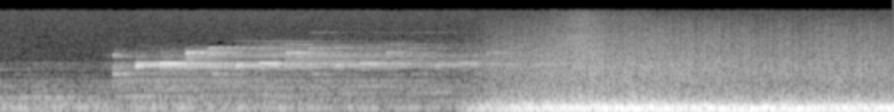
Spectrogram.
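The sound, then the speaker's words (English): A rocket makes a bumpy touchdown on a planet: a thin, high whine with layered tones comes first, then a loud, steady roar of deep rumbling takes over and lasts to the end. “Dick prematurely rockets off to the planet below. After a bumpy landing, he is hoping to find his friend.”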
